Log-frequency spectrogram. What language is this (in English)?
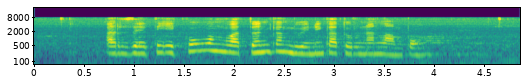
Javanese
